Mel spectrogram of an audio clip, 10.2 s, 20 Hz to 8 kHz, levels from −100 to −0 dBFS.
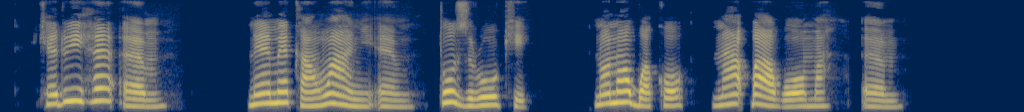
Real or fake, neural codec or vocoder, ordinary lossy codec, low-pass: real; none; none; none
